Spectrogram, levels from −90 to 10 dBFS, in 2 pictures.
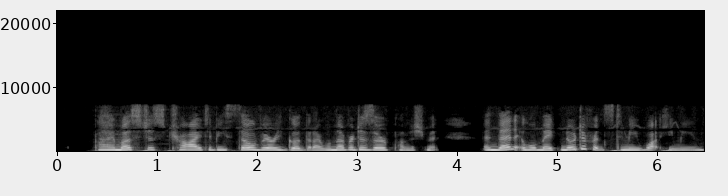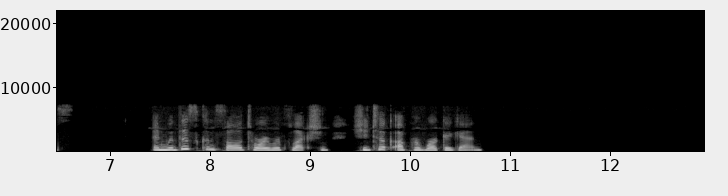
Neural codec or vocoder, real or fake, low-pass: none; real; 7.2 kHz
